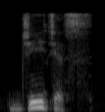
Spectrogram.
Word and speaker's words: Jesus: 미가의 영어 발음 Micah, 예수의 영어 발음 Jesus.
